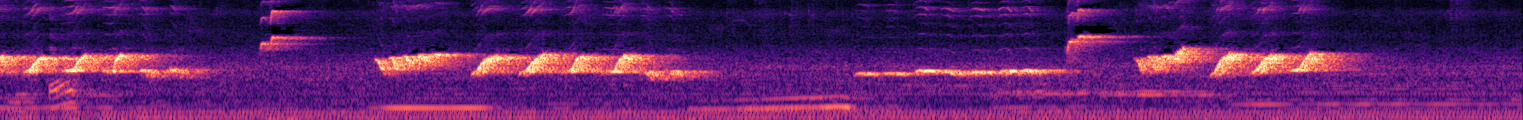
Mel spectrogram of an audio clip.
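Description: A songbird singing, repeating the same short phrase about every four seconds: a sharp high note followed by a quick run of four or five notes stepping down in pitch.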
